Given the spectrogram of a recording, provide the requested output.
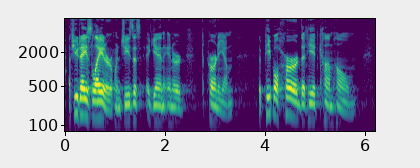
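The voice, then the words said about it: Southern American twang. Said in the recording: “NIV with a little bit of Southern twang.”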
